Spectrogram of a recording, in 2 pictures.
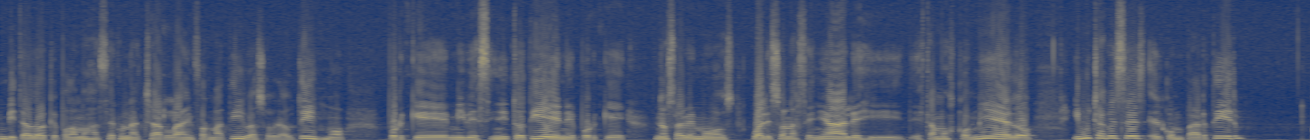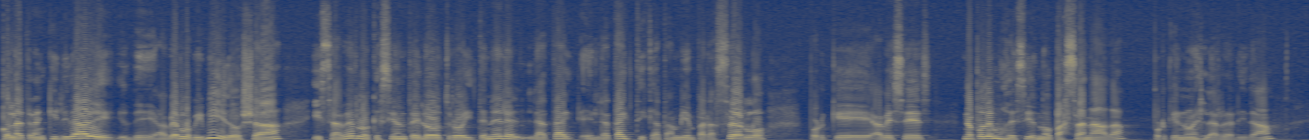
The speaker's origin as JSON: {"language": "Spanish", "town": "Cañuelas", "region": "Buenos Aires Province", "country": "Argentina", "said": "soy de acá de Cañuelas. Tengo una hermosa familia, tengo 6 hijos"}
